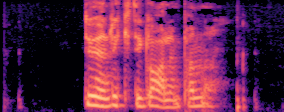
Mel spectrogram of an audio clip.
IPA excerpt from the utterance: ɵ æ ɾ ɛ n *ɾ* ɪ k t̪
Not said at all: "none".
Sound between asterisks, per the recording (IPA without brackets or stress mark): ɾ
